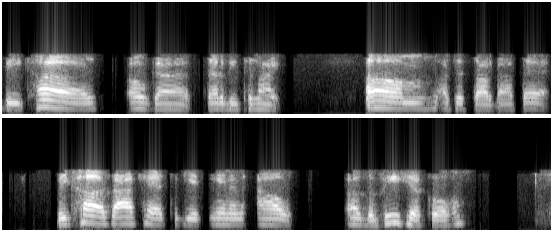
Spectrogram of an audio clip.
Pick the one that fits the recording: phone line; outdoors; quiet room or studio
phone line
